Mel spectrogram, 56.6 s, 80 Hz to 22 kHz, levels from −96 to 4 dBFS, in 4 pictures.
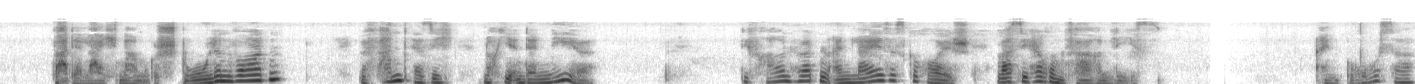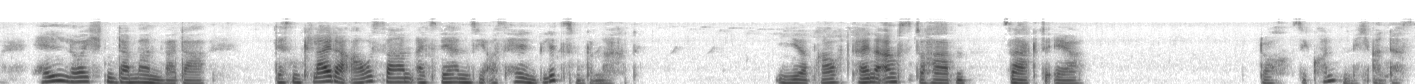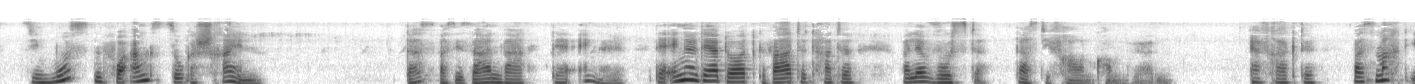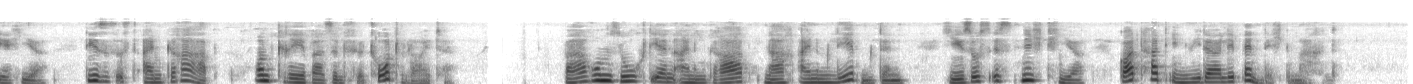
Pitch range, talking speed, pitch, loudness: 155-220 Hz, 120 wpm, 175 Hz, -28 LUFS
